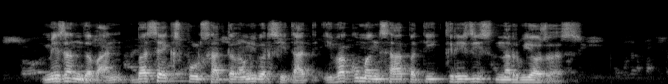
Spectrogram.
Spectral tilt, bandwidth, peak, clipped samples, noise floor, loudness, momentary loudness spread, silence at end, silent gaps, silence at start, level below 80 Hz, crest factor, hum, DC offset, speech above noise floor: -4 dB/octave; 8.4 kHz; -2 dBFS; under 0.1%; -53 dBFS; -19 LUFS; 6 LU; 0.15 s; none; 0.05 s; -56 dBFS; 18 dB; none; under 0.1%; 34 dB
